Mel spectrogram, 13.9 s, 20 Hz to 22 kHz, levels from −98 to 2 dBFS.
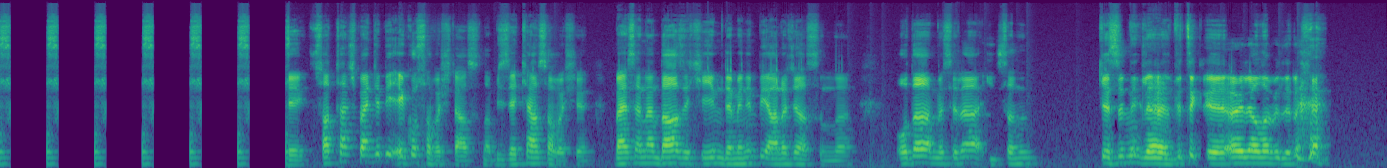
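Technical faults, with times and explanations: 0.00–2.90 s, stutter with silent gaps: the clip opens already caught in it. A speech fragment about 110 ms long plays five times, each followed by roughly 368 ms of dead digital silence, so the burst returns every 477 ms or so. The likely cause is a stalled stream replaying its last buffered piece at each retry and then running empty. The strict repetition of identical audio is what separates it from random dropouts, and the true silence between bursts is what separates it from a seamless loop.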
